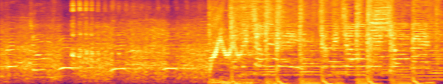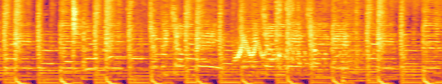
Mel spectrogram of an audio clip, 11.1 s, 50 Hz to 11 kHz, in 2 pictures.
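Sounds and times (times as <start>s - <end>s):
crowd voices: 0.0s - 5.1s.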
